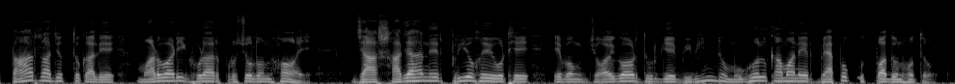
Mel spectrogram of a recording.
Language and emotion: Bengali, neutral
